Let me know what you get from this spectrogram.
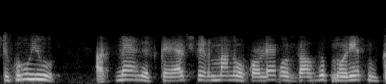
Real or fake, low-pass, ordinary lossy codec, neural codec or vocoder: fake; 7.2 kHz; AAC, 32 kbps; codec, 16 kHz in and 24 kHz out, 0.6 kbps, FireRedTTS-2 codec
